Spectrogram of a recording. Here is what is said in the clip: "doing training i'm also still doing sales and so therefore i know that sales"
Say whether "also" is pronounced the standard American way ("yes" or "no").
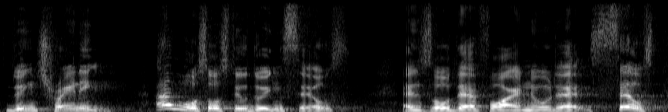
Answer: no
